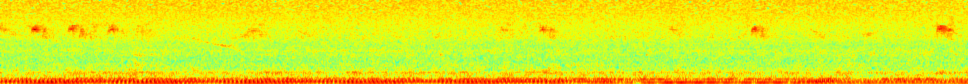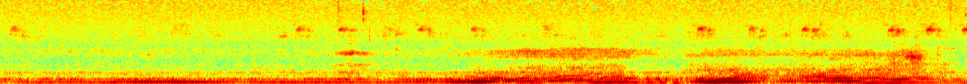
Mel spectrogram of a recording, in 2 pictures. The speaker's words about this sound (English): oh, the car's about to start. You ready? Can you hear it? Can you hear it? Listen.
